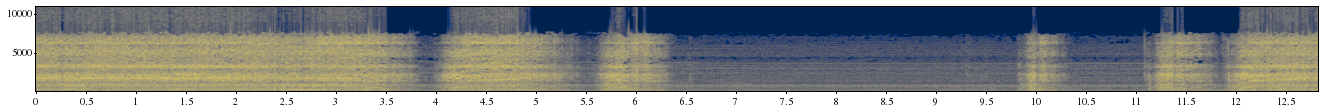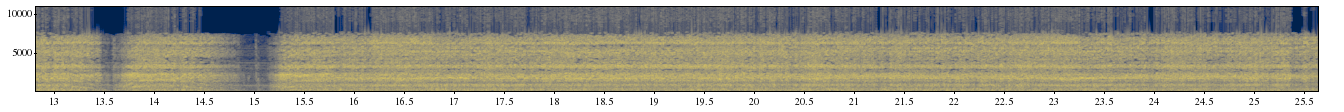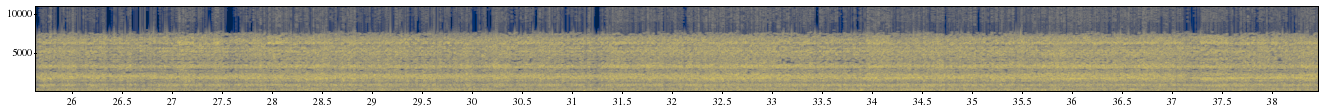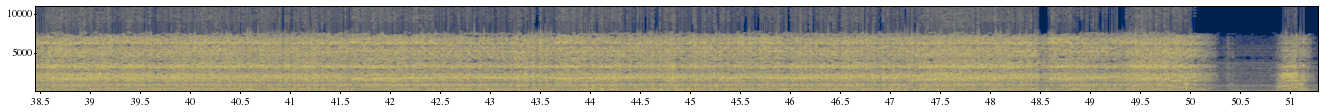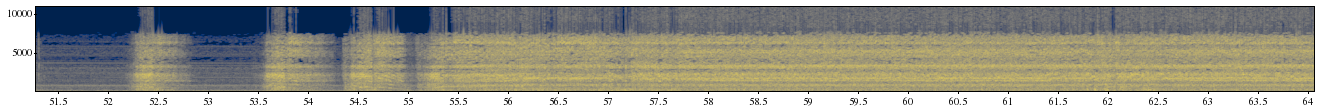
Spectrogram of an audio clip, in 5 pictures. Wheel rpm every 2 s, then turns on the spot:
230, 150, 60, 10, 0, 30, 150, 100, 220, 230, 230, 230, 230, 230, 230, 230, 230, 230, 230, 230, 230, 230, 230, 230, 200, 20, 20, 100, 220, 210, 210, 210.
none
